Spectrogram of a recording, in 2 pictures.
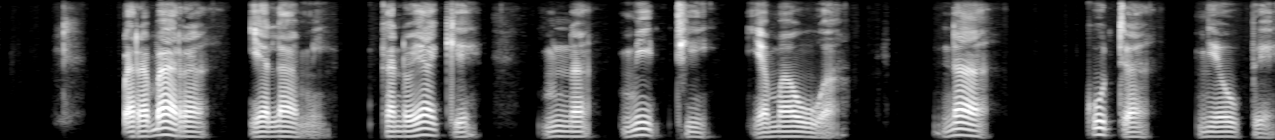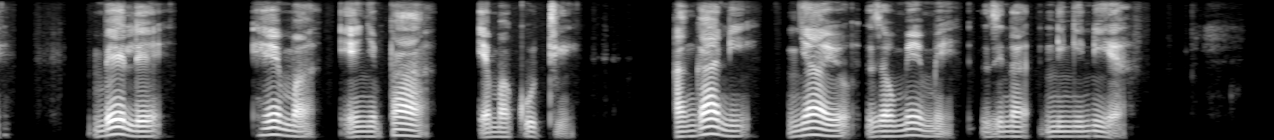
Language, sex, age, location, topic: Swahili, male, 25-35, Mombasa, government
